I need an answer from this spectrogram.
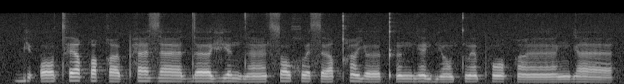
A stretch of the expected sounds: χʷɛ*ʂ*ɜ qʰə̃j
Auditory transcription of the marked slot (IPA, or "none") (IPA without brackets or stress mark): s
